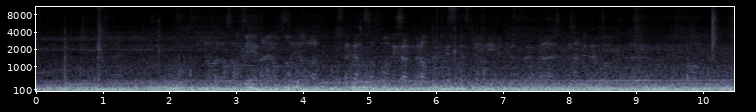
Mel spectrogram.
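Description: C25 metro train in motion, heard from inside the carriage: a steady low rumble of wheels and running gear.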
